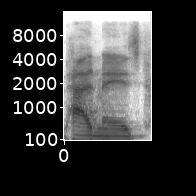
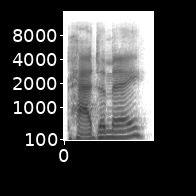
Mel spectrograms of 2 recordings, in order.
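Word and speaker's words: Padmé: satine in this episode she pronounces it padme with the third syllable oh yeah similar to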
